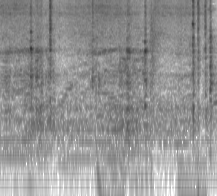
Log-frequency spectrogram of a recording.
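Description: Two Beyblade X spinning tops, Cobalt Drake and Knight Shield, whirring on a plastic stadium floor and clashing, with repeated sharp clicks of metal-and-plastic hits against each other and the stadium rail.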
